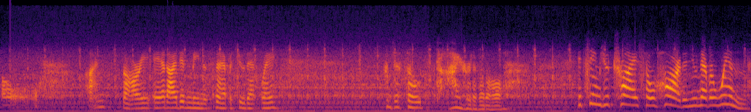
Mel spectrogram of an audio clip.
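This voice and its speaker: A weary, frayed housewife in a sixties radio drama. Her plaintive, dramatic voice moves through a wide, animated pitch range. The sound is muffled, with clear noise throughout. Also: measured pace, long pauses. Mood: exhausted despair. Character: weary, frayed wife and mother trapped in shelter. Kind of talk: 1960s radio drama acting. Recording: muffled, noisy 1960s radio recording.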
